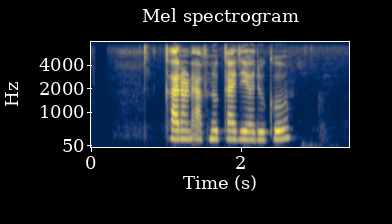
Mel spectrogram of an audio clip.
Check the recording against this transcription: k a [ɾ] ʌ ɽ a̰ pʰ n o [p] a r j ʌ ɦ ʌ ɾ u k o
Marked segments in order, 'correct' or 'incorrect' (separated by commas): correct, incorrect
